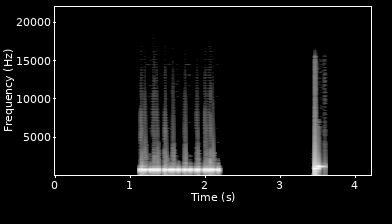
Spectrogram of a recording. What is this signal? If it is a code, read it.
Morse code, heard as a keyed tone, about 44 wpm, 690 Hz. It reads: LMTEU
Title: Code Groups - 5 Letters - 45wpm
